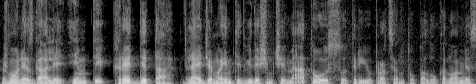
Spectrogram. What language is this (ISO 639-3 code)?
lit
